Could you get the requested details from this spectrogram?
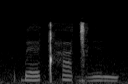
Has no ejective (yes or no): yes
